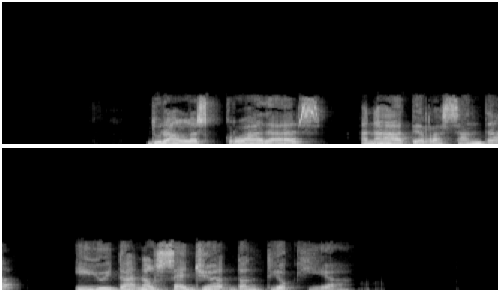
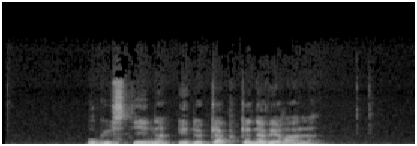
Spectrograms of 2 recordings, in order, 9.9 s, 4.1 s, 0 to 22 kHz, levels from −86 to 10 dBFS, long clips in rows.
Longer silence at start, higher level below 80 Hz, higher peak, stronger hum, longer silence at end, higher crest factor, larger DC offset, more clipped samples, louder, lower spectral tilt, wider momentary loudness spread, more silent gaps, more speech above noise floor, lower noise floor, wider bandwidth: first, 1.45 s vs 0.8 s; about the same, -60 dBFS vs -56 dBFS; first, -2 dBFS vs -8 dBFS; neither; first, 1.5 s vs 0.95 s; about the same, 16 dB vs 18 dB; neither; neither; first, -16 LUFS vs -25 LUFS; about the same, -3.5 dB/octave vs -4.5 dB/octave; first, 12 LU vs 9 LU; first, 3.32-3.57 s, 5.25-5.68 s vs none; first, 60 dB vs 32 dB; first, -76 dBFS vs -56 dBFS; second, 8 kHz vs 15.5 kHz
